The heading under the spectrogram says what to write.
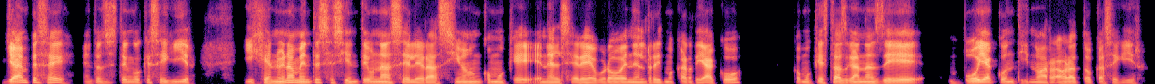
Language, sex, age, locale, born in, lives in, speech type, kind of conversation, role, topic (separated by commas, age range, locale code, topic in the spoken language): Spanish, male, 25-29, es-MX, Mexico, Mexico, conversation, podcast, guest, ¿Cómo mantienes la motivación en los días difíciles?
